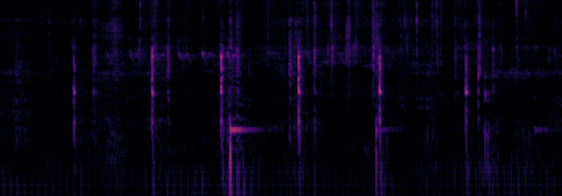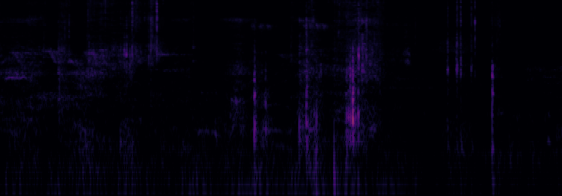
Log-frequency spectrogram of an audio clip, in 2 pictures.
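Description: Boiled potatoes being squeezed and crumbled by hand into an aluminium bowl: faint, irregular squishing and crackling with scattered small clicks.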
